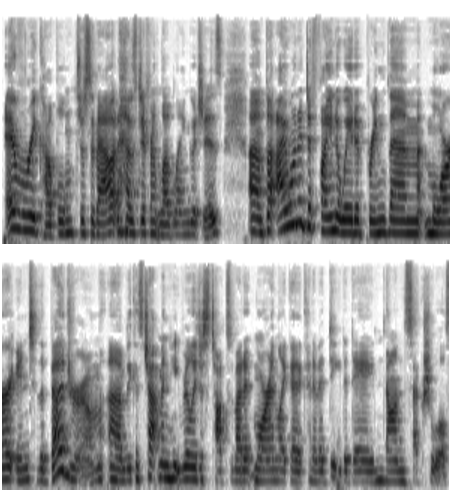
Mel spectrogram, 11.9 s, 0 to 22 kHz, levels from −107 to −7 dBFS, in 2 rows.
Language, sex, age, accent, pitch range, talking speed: English, female, 20-39, American, 180-215 Hz, 215 wpm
